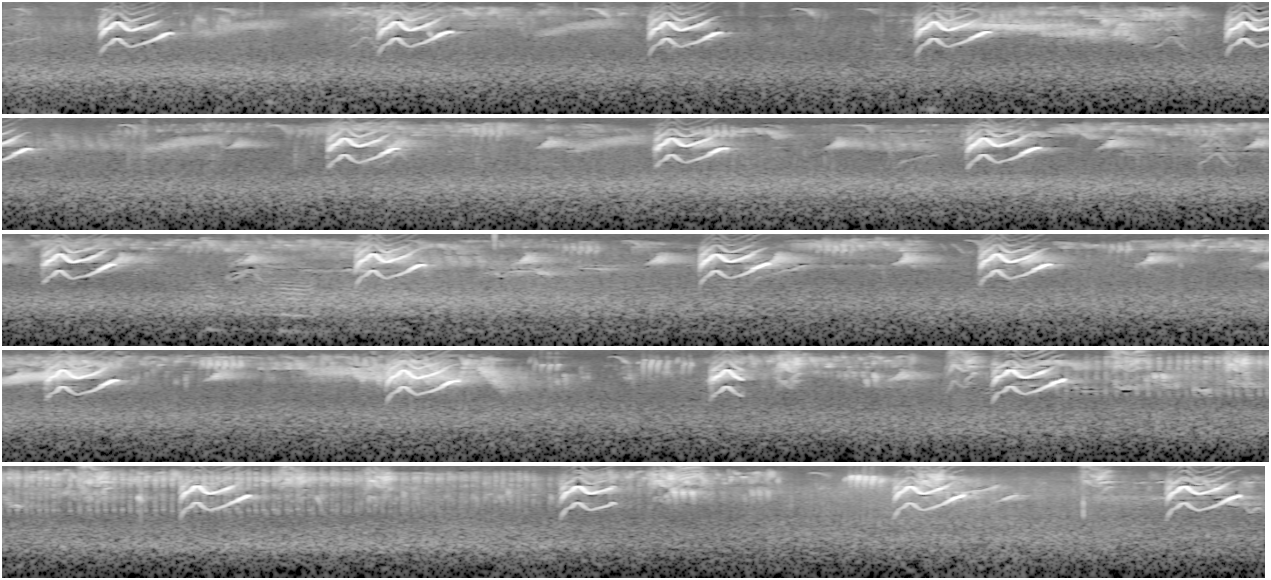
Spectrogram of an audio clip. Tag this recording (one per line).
insects
pine-forest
